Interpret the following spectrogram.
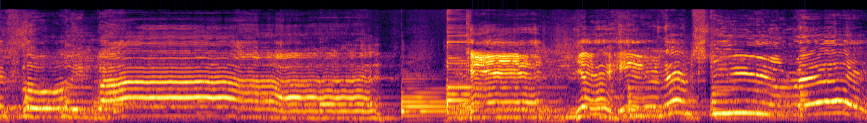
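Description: Five-string banjo strummed as accompaniment under singing of a folk song's chorus, with a short break in the singing about halfway through.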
